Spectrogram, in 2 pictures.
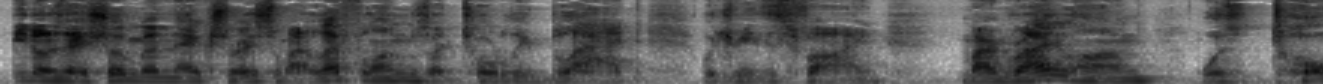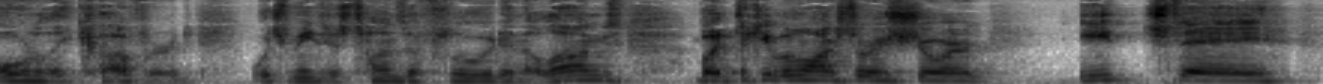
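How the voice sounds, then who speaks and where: Man, fitness vlogger, short of breath, halting and rambling, lots of fillers, casual update to followers. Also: mid-range voice. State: out of breath, recovering from illness. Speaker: fitness content creator.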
